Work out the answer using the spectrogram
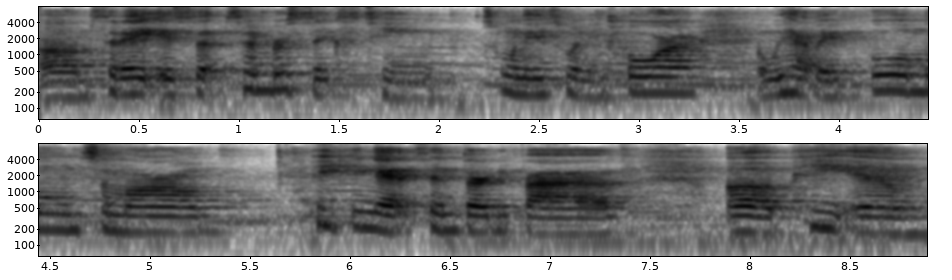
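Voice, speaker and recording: Amid audible room echo and music in the background, a woman with a fairly low pitch talks at a moderate pace with ordinary pitch variation. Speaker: podcast host and tarot reader. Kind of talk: spiritual reading monologue. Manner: casual.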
